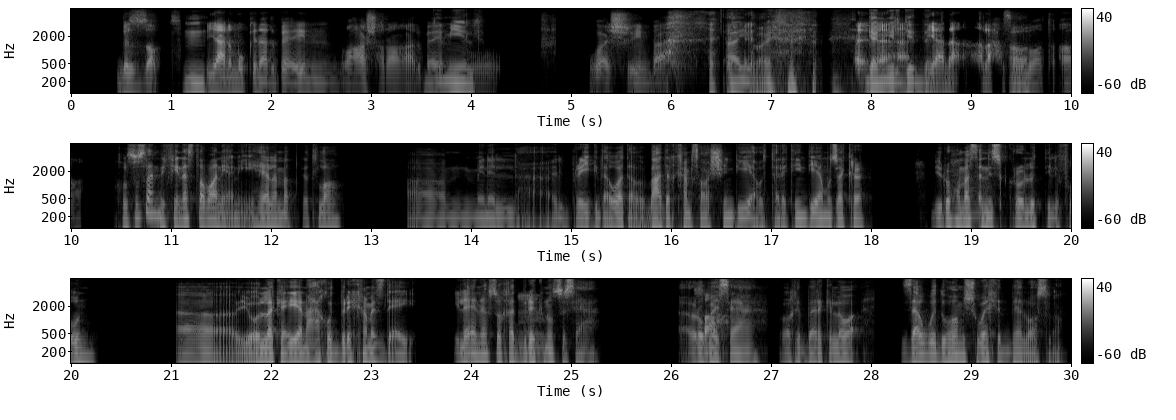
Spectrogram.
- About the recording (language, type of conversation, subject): Arabic, podcast, إيه أسهل طريقة تخلّيك تركز وإنت بتذاكر؟
- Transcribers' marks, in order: laugh; in English: "الbreak"; tapping; in English: "يسكرولوا"; in English: "break"; in English: "break"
